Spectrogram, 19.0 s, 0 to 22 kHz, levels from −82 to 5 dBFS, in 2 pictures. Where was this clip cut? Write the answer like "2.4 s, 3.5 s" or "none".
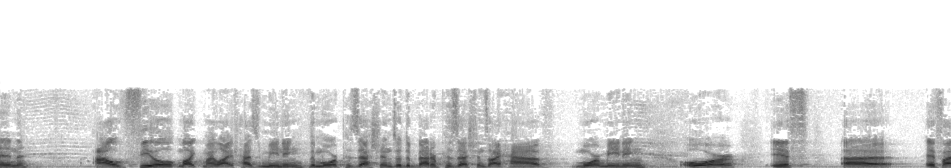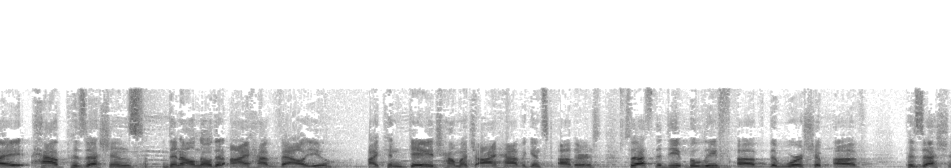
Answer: none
